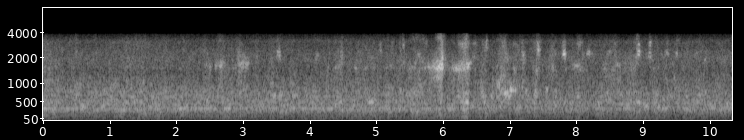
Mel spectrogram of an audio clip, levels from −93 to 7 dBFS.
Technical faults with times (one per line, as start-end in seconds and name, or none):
0.00-10.35 AMR narrowband mobile codec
